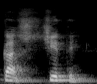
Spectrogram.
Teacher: यहां पर ये च मिला और ये प्लस से पहले विसर्ग मिला, तो उस स्थिति में विसर्ग का क्या बनेगा, विसर्ग का बन रहा श, ये तालव्य श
